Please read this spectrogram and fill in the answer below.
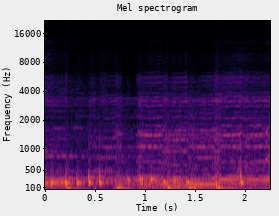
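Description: Live Thai ramwong dance band music: a steady, loud drum beat with pitched instruments playing a melody over it.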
